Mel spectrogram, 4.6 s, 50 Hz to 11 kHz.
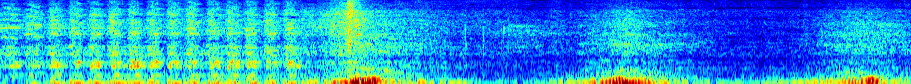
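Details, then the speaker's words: Cold-started boat V8 5 L MPI engine (injected, no carburetor priming) at idle: deep rumble with a slow surge about every second and a bit, cold-engine hunting expected to stabilize shortly; normal cold-start idle. "silnik zimny łódka chodzi jeszcze tak dość dziwnie tu jest mocny silnik bo to jest silnik V8 5 l MPI on za chwilę ustabilizuje swoją pracę"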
